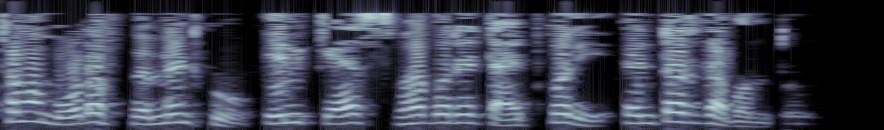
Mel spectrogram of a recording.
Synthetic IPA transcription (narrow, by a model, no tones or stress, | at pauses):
ɔt̪ʰɔmɔmoɖɔbpemeɳʈkuinkɛsbʱabɔɾeʈajpkoɾieɳʈɔɾd̪abɔnt̪u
